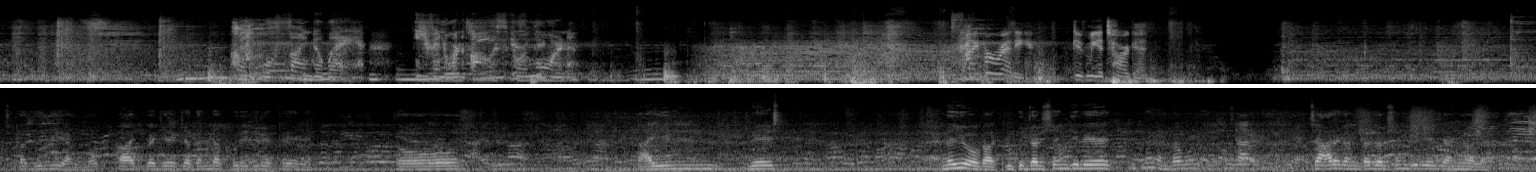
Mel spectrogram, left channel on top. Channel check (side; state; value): both; different; correlation -0.01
